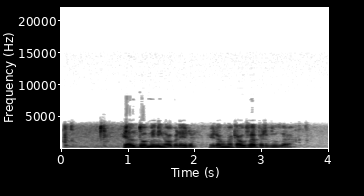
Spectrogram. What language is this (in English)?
Catalan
